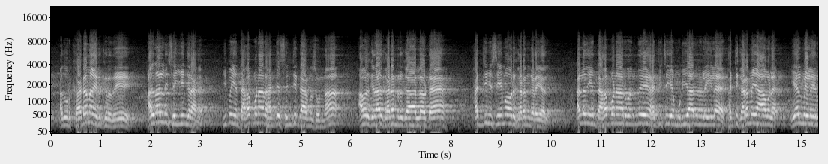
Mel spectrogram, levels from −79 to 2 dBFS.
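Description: Nothing here calls for comment, since no technical faults turn up anywhere in the audio.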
